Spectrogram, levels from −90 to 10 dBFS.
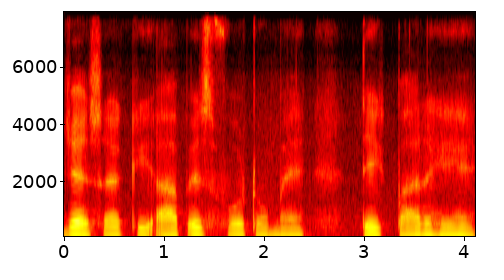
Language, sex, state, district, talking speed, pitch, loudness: Hindi, female, Uttar Pradesh, Jyotiba Phule Nagar, 145 wpm, 185 Hz, -21 LUFS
